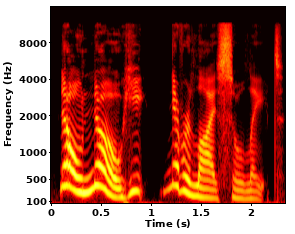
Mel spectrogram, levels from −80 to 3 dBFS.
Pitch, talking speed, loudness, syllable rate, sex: 240 Hz, 130 wpm, -16 LUFS, 3.9 syllables/s, female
